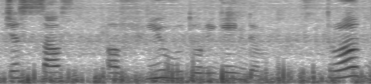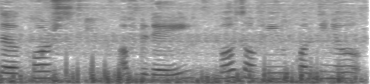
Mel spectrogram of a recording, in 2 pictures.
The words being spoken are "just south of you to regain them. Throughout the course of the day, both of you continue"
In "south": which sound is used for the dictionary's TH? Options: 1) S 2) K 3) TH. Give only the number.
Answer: 1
